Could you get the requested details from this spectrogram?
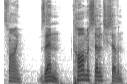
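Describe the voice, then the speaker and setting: A man co-hosting a live esports watch party, commentating with energetic outbursts and frequent laughs. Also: mid-range voice, moderate pace, no echo, studio quality.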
